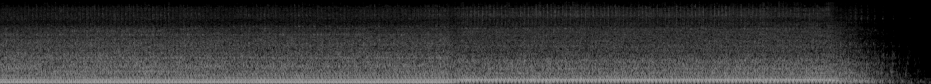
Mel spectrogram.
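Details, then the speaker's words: Free Murray push mower that wouldn't start without gasoline in the carb throat; took several pulls, then steady even single-cylinder drone for eight seconds before shutoff. "so it took several pulls but it finally started although after filming it started with only a couple of pulls"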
